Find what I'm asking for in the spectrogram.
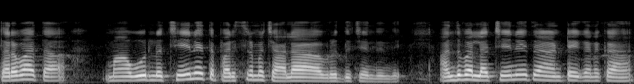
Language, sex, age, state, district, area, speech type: Telugu, female, 45-60, Andhra Pradesh, Krishna, rural, spontaneous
